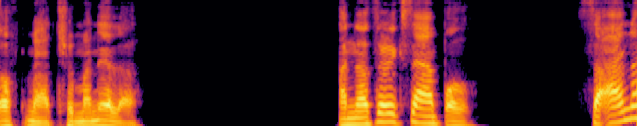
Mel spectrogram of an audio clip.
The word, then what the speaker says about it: saan: Word for word, it's saan ang pinakamalapit na bar.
